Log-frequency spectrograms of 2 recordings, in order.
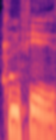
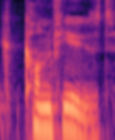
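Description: First: The stress is on the second syllable. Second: The stress is on the first syllable. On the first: It is the usual way of saying it. "and not confused" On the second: It is the old Yorkshire way of saying it. "I hit con"

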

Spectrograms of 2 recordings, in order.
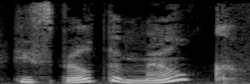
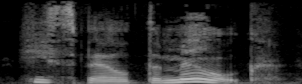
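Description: First: The voice rises at the end, as a question. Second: The voice falls at the end, as a statement.

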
